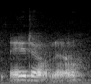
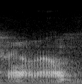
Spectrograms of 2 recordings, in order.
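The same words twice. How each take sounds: First: Said in the usual way. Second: Low, breathless, breaking whisper; I don't know almost voiceless, choking up; tearful whisper. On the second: Real, not acted. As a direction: barely get it out through tears. Tearful, overwhelmed mother venting.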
